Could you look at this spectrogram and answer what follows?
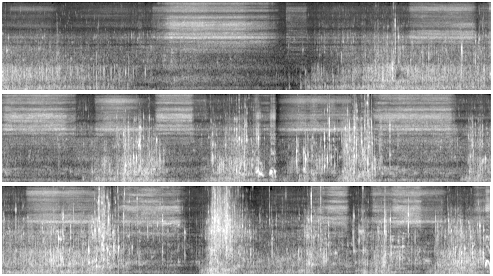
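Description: Scuba diver breathing through a regulator underwater: exhaled bubbles bubbling and rumbling out every few seconds, between quieter inhalations.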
